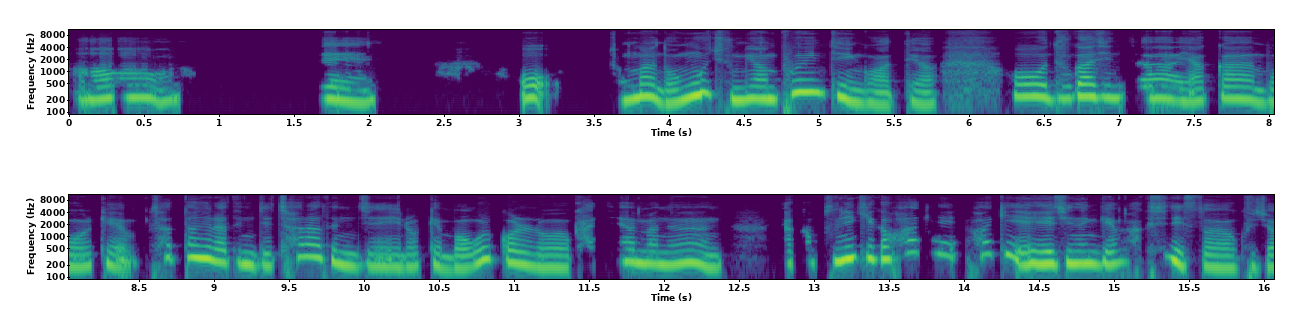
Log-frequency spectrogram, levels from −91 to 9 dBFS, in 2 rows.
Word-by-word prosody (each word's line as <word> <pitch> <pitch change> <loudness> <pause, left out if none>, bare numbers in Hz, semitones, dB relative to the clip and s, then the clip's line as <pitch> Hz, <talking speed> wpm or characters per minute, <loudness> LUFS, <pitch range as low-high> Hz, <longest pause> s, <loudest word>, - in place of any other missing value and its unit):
아. 205 +2 0 1.4
네. 195 -5 0 1.0
어, - - +2 0.4
정말 225 +5 +3
너무 220 - +5
중요한 215 -4 +1
포인트인 300 - +3
것 170 - -5
같아요. 155 +1 -6 0.5
어 245 -1 +2
누가 220 +4 +2
진짜 230 0 -3 0.4
약간 205 +2 -2
뭐 180 0 -4
이렇게 190 +2 -4 0.2
사탕이라든지 250 -10 +2
차라든지 230 - -2
이렇게 185 +3 -5
먹을 170 - 0
걸로 185 -8 -1
같이 - - -18
하면은 220 -4 +1 0.4
약간 235 +2 -11
분위기가 285 +2 +5
화기애 395 +1 -9
화기애애지는 220 - +2
게 215 -1 0
확실히 275 0 0
있어요. 175 -4 -3
그죠? 175 +2 -8
215 Hz, 280 characters per minute, -18 LUFS, 190-250 Hz, 1.4 s, 너무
